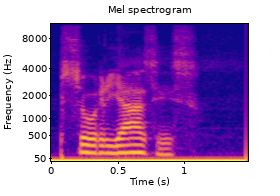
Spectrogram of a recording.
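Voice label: "psoriasis", Dutch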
